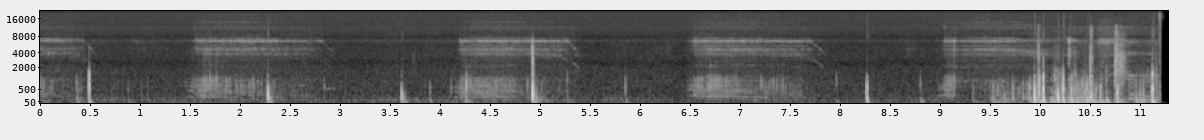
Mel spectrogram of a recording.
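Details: Infant snoring: soft, rough breathing noises recurring every few seconds, amid sharp clicks and handling bumps, ending in a louder burst of noise.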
